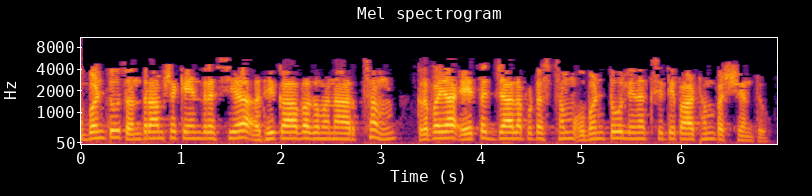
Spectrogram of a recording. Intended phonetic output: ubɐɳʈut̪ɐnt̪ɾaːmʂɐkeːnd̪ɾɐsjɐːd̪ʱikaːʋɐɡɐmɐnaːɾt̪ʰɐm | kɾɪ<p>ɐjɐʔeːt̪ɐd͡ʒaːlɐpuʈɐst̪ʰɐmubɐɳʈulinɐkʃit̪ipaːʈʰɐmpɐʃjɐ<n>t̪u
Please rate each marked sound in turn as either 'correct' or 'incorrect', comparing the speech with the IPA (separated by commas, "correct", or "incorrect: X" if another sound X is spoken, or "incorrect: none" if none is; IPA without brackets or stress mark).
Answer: correct, correct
